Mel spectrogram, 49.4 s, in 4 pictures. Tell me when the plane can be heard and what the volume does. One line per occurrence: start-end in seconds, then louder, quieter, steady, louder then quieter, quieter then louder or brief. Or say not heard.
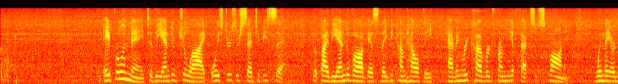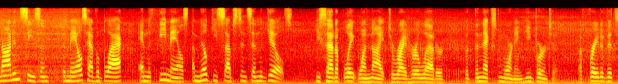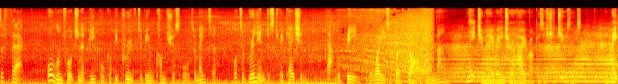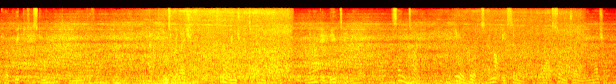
0.0-49.3 louder.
